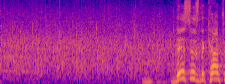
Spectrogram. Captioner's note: applause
